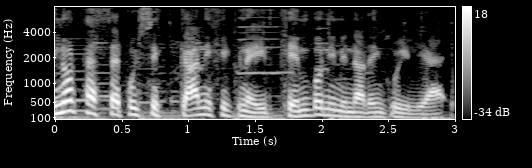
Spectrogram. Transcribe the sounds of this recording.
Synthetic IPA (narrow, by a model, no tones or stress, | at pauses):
ɪnɔd̥pʰɛθɛpʰʊjsɪkaniχiːɡnejd̥kʰɪmbɔnimɪnaɾenɡwɪlˠjɛ̰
